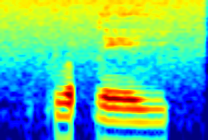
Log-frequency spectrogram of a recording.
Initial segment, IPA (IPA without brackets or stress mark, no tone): kʷ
